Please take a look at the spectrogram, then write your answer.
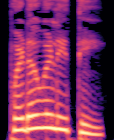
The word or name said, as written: ಪಡವಳಿತಿ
